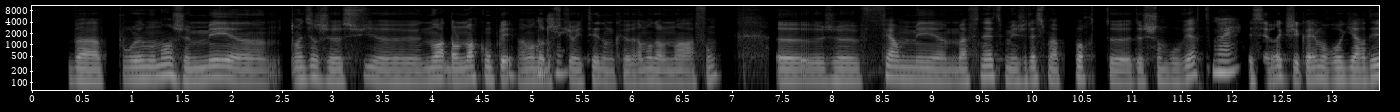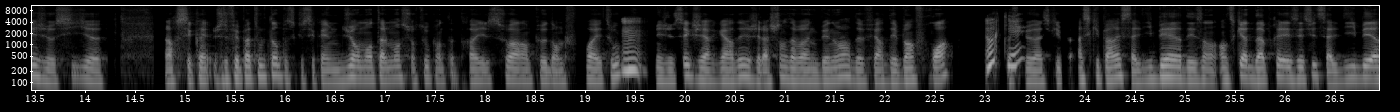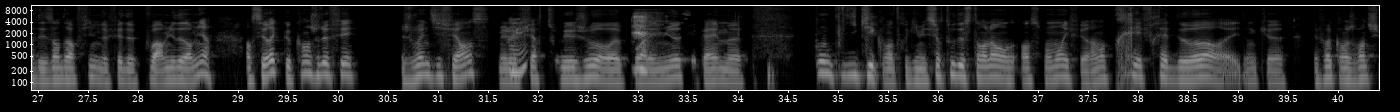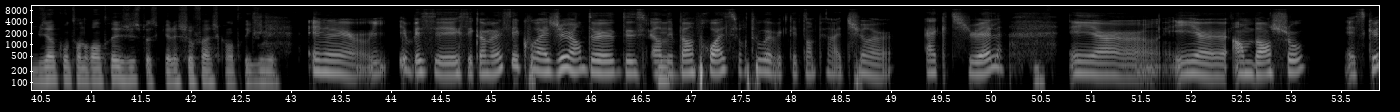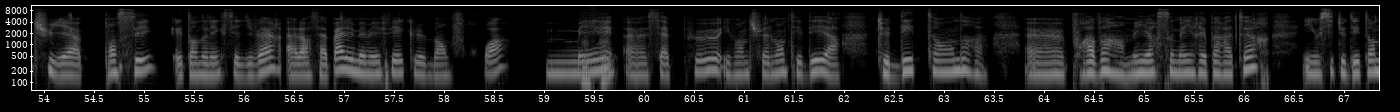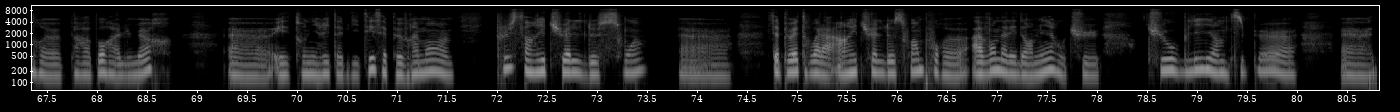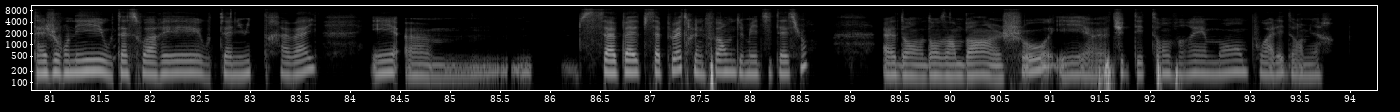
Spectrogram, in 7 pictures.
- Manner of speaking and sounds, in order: tapping; other background noise; stressed: "compliqué"; chuckle; stressed: "très"; chuckle; stressed: "détendre"; drawn out: "hem"
- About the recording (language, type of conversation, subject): French, advice, Comment gérer des horaires de sommeil irréguliers à cause du travail ou d’obligations ?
